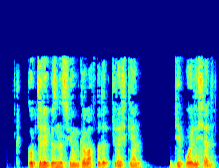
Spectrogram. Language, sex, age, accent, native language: Uzbek, male, 18-24, Surxondaryo, Uzbek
